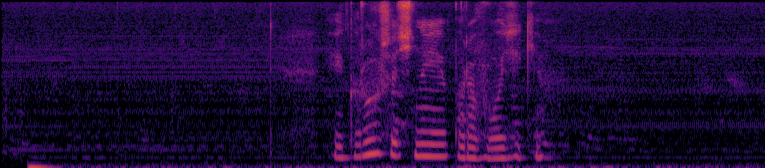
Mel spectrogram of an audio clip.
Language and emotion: Russian, sad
